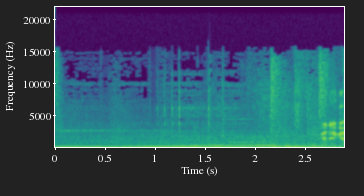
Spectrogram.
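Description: An Audi S3 fitted with a Forge turbo muffler delete accelerates hard, heard from inside the car: a loud, continuous engine roar with rising pitch, turbo whine and whir layered on top.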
